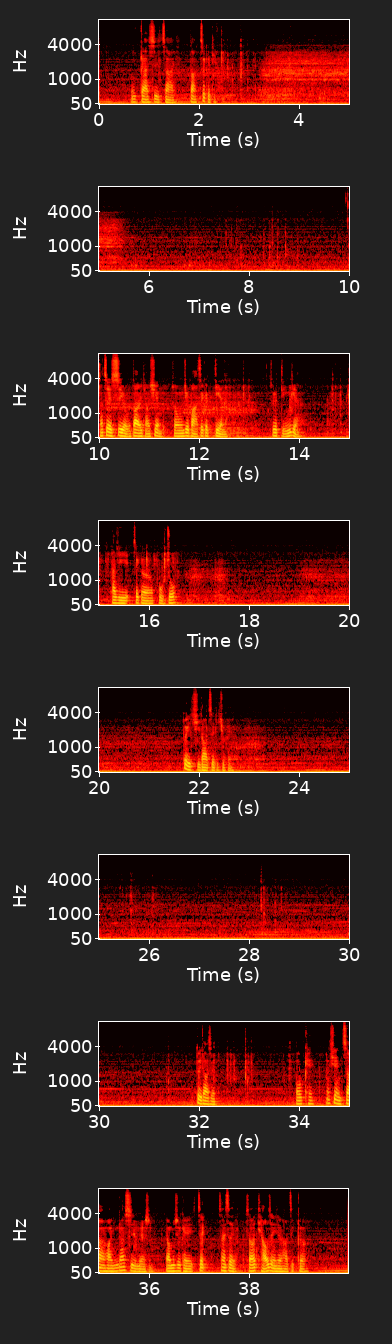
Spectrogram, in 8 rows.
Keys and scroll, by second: 2.6 F3, 3.7 alt+c, 12.9 F3, 15.1-16.0 typing, 19.5 typing, 32.6 F3.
